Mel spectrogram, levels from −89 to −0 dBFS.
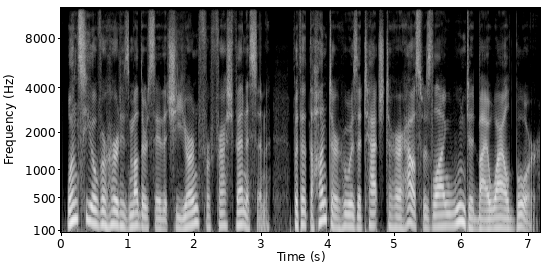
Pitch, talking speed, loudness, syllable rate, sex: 140 Hz, 240 wpm, -18 LUFS, 6.2 syllables/s, male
